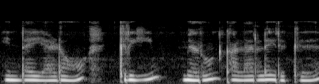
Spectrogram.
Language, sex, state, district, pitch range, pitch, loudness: Tamil, female, Tamil Nadu, Nilgiris, 195-215 Hz, 205 Hz, -16 LUFS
